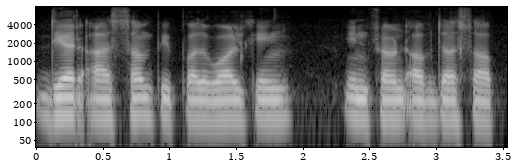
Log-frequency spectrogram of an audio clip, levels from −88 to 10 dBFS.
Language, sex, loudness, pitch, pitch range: English, male, -19 LUFS, 120 Hz, 115-125 Hz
